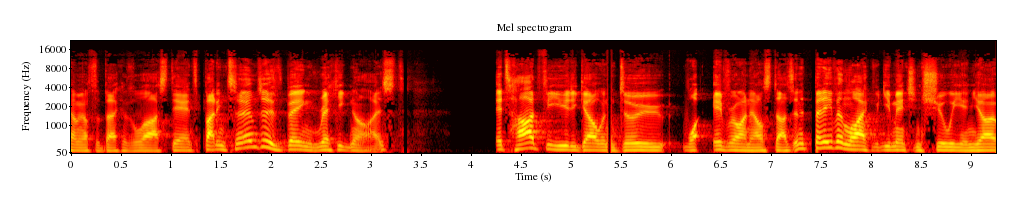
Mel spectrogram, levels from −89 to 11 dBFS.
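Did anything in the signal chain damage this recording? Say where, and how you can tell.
Yes. Brief silences of 32 to 40 ms cut into the speech every 2 s, at 1.3, 3.33 (after "terms of being recognised"), 5.37 and 7.41 s. This is a gap at a join of encoded pieces: the segments were encoded separately and joined with each encoder's start delay and final-frame padding left untrimmed.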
